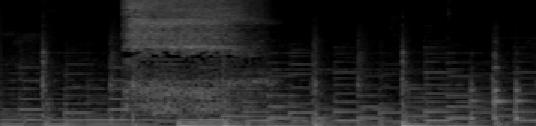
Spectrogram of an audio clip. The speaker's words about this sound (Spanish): fueron al parque Pancho, Tobías y Sparky y vieron que era un meteoro que se abrió haciendo un ruido como de olla de presión.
